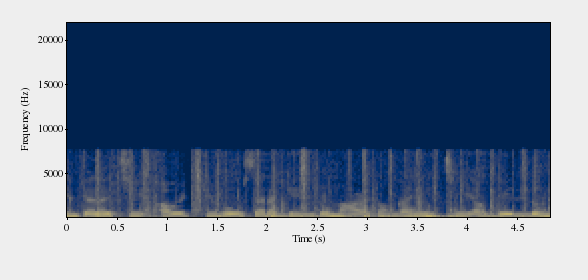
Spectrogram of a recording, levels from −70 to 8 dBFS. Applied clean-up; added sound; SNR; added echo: none; Run; 6 dB; none.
